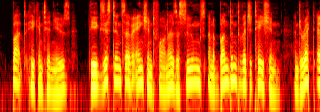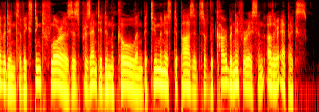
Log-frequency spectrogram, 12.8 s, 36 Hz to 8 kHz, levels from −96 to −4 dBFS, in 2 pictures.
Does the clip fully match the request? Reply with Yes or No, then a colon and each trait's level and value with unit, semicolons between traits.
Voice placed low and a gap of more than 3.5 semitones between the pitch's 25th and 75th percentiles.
Yes: low, 120 Hz; average, 4.4 semitones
